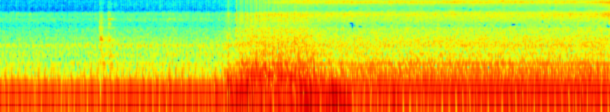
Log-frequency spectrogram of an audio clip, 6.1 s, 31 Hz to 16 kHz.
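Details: Norwood HD36v2 bandsaw mill, day two testing new roller guides (ceramics replaced), slabbing big black oak through bark, about 24 inches wide: engine note drops and thickens as blade takes cut, then holds steady without bogging; effortless flat cut, normal load.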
